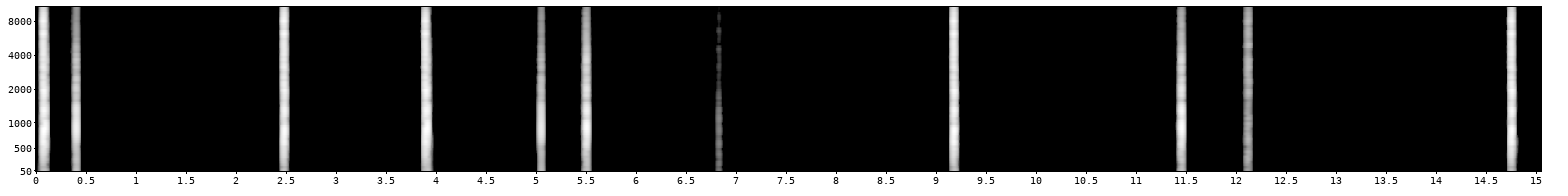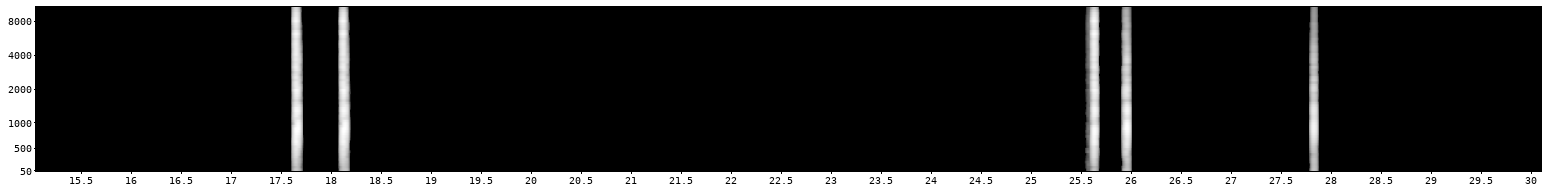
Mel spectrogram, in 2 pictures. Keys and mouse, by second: 0.0 click, 2.4 click, 3.8 click, 4.9 click, 6.7 click, 9.1 click, 11.4 click, 12.1 click, 14.7 click, 17.5 click, 25.5 click, 27.8 click.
